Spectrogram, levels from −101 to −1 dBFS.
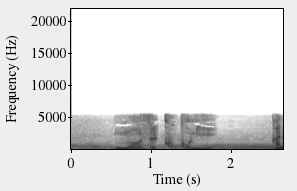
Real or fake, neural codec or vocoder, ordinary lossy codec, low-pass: real; none; none; 5.4 kHz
